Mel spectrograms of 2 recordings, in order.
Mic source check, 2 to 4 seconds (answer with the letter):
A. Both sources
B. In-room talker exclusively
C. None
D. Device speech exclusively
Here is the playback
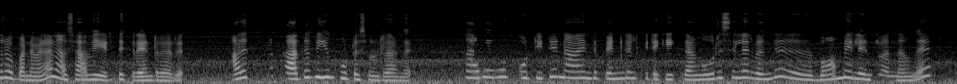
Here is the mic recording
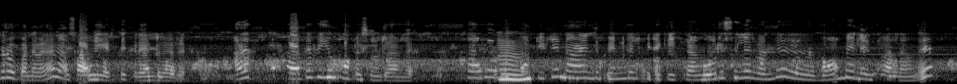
D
